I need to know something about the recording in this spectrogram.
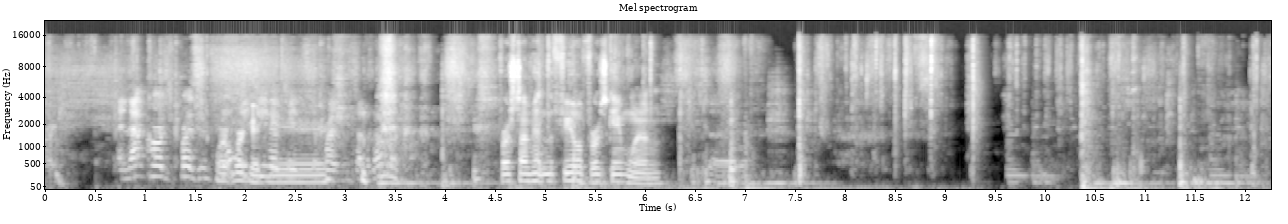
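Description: Playing cards are shuffled and slapped on a table.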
